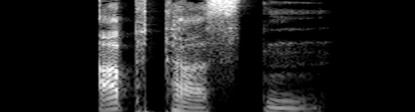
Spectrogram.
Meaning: 1. to feel 2. to frisk 3. to scan 4. to palpate
- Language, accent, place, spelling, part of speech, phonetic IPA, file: German, Germany, Berlin, abtasten, verb, [ˈapˌtastn̩], De-abtasten.ogg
